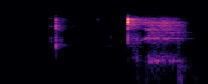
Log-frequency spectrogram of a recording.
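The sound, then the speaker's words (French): Two clicks on a computer keyboard with no one talking: a brief sharp tap, then after a pause a louder, longer clattering press that rattles for about half a second. “Euh, mon clavier ne marche plus, mais je vais essayer de retrouver...”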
